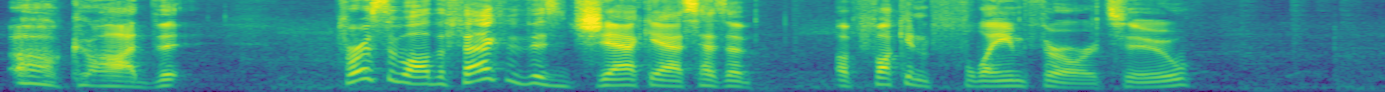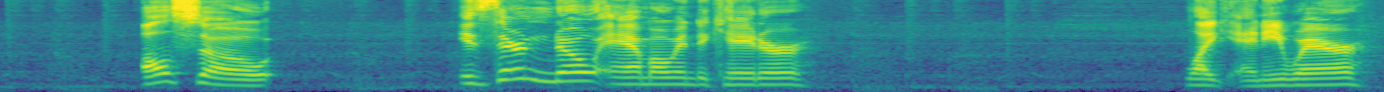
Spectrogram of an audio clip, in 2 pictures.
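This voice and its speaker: A man's voice: a little high, very animated, a little slow, gravelly, long pauses, bright, forceful tone, faint music behind. A man giving casual let's play commentary, sarcastic and swearing as he complains about the game. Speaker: gaming commentator.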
